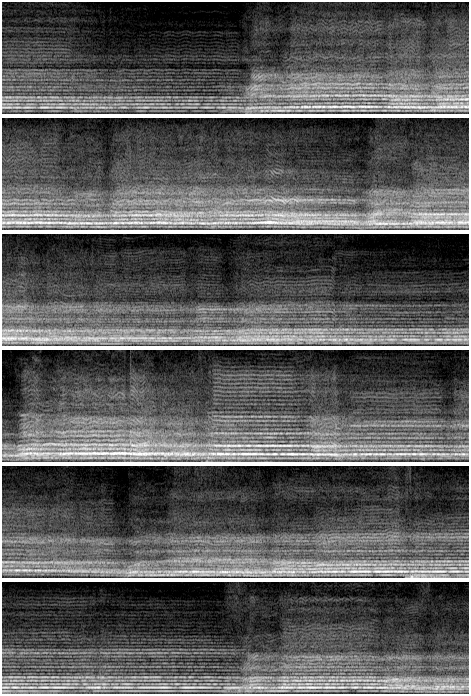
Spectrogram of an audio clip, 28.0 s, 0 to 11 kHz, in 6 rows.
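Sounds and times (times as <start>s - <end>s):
men chanting together: 0.0s - 28.0s.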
